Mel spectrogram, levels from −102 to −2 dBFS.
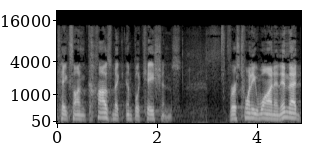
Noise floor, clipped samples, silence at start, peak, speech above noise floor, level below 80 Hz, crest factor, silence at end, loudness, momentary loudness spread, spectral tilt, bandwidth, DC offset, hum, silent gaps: -61 dBFS; under 0.1%; 0 s; -6 dBFS; 31 dB; -70 dBFS; 24 dB; 0 s; -30 LUFS; 20 LU; -3 dB/octave; 13.5 kHz; under 0.1%; none; none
